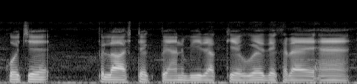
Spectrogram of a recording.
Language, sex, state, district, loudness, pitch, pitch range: Hindi, male, Uttar Pradesh, Lalitpur, -18 LUFS, 100 Hz, 100-105 Hz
